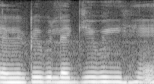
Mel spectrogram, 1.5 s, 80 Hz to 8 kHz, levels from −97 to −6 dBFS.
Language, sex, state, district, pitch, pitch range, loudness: Hindi, female, Bihar, Jahanabad, 160 Hz, 155-165 Hz, -12 LUFS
